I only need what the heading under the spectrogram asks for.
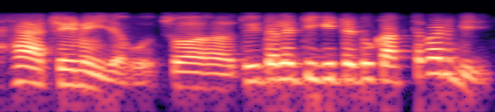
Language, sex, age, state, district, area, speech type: Bengali, male, 18-30, West Bengal, Kolkata, urban, conversation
